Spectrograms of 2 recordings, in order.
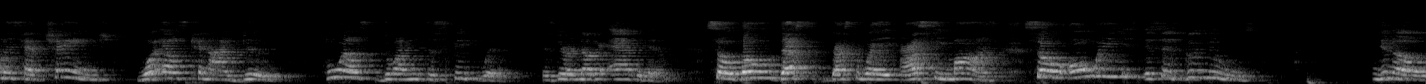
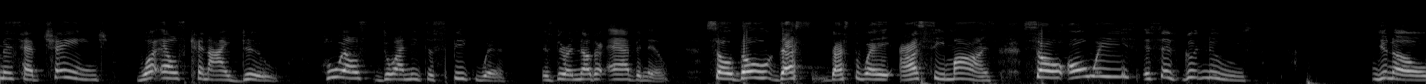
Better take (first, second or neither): second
